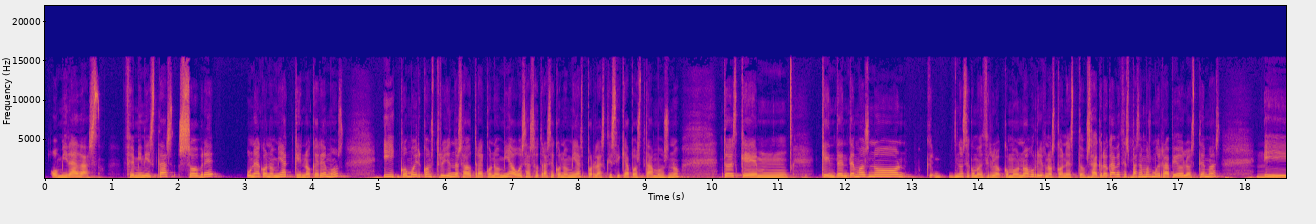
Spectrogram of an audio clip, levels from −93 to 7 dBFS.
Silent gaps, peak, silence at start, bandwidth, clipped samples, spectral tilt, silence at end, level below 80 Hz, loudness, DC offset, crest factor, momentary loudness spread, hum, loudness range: none; -4 dBFS; 0.1 s; 15.5 kHz; under 0.1%; -5.5 dB/octave; 0 s; -38 dBFS; -19 LUFS; under 0.1%; 14 dB; 9 LU; none; 2 LU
